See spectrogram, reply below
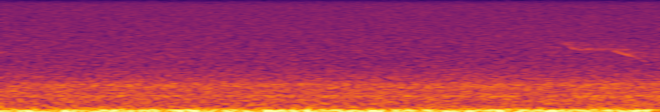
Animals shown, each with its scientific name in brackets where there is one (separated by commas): Blue-headed Vireo (Vireo solitarius)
